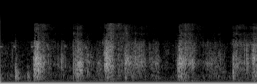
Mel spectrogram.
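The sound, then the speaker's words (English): Footsteps walking out toward a gate, many steady, evenly spaced steps in an unbroken rhythm, each a soft crunching thud. “I'll walk you to the gate, Marshall.”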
